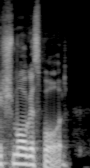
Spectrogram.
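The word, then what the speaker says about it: smörgåsbord: Welcome to our northern and it's actually a smorgasbord because the A with a little O above it makes an O sound.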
